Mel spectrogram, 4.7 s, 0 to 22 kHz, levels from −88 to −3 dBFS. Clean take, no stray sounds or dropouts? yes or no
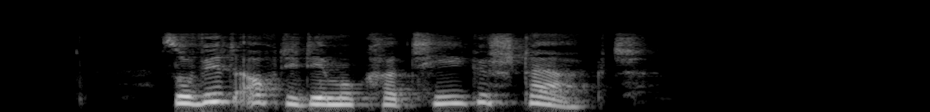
yes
